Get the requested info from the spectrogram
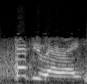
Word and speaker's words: February: F-E-B-R-U-A-R-Y. – Okay, why aren't you saying the first R? – February. – February. – It's not airy, it's airy. – It's February.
